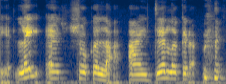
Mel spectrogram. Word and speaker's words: Lait et Chocolat: Lei Et Chocolat.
